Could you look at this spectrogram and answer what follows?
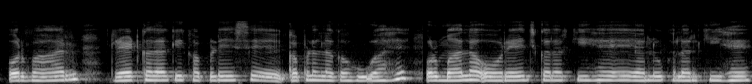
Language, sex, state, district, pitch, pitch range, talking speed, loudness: Hindi, male, Bihar, Bhagalpur, 190 Hz, 180-195 Hz, 165 wpm, -16 LUFS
